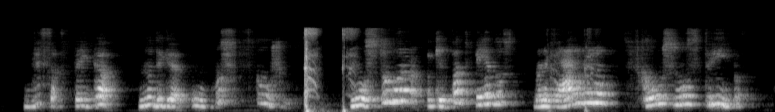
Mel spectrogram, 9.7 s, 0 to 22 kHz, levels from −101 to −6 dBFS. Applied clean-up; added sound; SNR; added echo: neural mask model DeepFilterNet 3.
